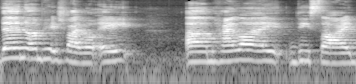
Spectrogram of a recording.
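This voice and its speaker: A woman speaks with a fairly high pitch. Audible room echo surrounds her voice. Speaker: anatomy and physiology instructor. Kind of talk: exam review tutorial. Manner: fast.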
